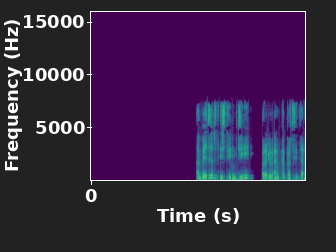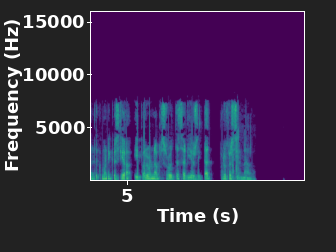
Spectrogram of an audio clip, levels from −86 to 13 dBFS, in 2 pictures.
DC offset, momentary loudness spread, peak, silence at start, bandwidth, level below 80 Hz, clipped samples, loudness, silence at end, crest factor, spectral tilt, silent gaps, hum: under 0.1%; 6 LU; -2 dBFS; 2.1 s; 8 kHz; -50 dBFS; under 0.1%; -21 LUFS; 1 s; 20 dB; -4 dB/octave; 3.32-3.40 s, 6.79-6.86 s; none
